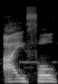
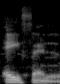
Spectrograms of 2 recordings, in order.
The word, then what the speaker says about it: Eiffel: telling you in English we say the Eiffel Tower not AEL as they say in Spanish uh Laura also got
